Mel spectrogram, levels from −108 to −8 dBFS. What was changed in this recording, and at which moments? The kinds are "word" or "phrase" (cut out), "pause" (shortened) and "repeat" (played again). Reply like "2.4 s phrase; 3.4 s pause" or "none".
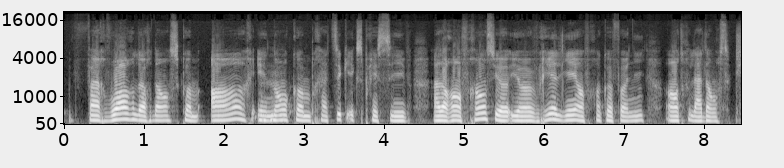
none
